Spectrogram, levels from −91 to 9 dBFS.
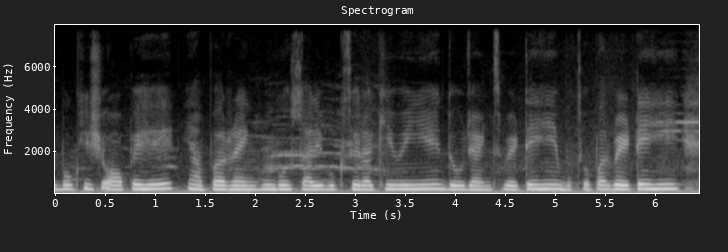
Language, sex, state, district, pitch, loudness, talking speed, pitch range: Hindi, male, Bihar, Gaya, 200 Hz, -14 LUFS, 205 wpm, 190-210 Hz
